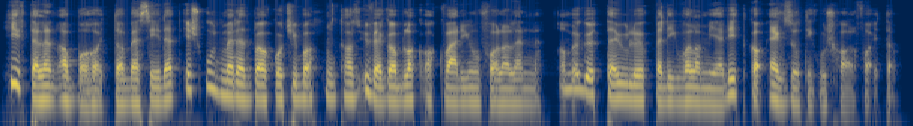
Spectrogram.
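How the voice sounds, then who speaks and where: A man reading a novel aloud as an audiobook narrator, in a steady storytelling manner. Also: medium pitch, hardly any pauses.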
